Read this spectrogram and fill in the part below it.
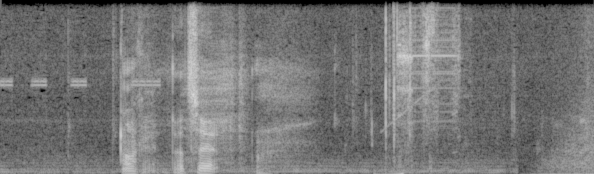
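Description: Soft electronic blips and whooshes sound from a menu.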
